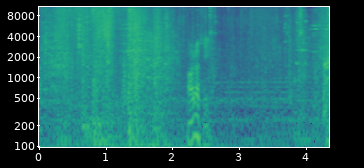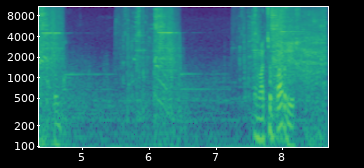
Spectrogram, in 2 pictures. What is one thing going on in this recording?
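Metal blades clash and ring in a fight.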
